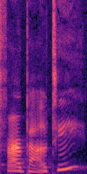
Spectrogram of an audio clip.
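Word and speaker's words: Fárbauti: a u t can I see it far far bouti rooty for booty for booty far I would think that's far bouty anyways so yes the the whole point of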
